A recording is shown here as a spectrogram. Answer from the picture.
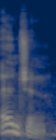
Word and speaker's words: N.G.E.N: northrop grumman elite nexus pronounced as engine such as the engine of an automobile comprising of a diverse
